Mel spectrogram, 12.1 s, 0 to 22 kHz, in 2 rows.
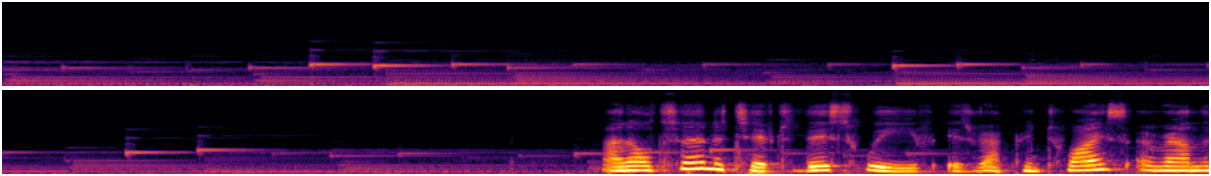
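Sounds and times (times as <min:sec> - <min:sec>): soft piano music: 0:00.0 - 0:12.0.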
